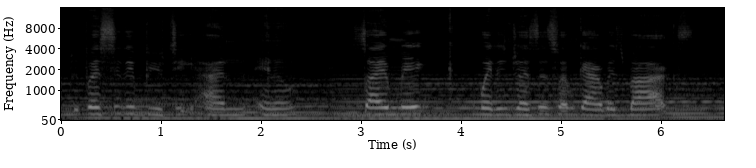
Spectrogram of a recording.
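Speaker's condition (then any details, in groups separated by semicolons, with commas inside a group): Cerebral palsy; lifelong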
